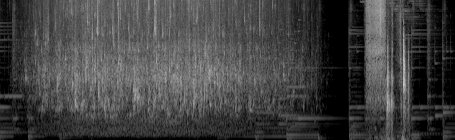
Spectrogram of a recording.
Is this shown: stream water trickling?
yes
